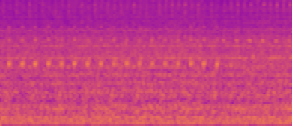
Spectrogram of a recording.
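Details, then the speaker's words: Subaru squeaky clutch: a thin high chirp pulses quickly over a steady idle, coming from the throw-out bearing. The fix is adjusting the slave cylinder forward on the clutch fork. "so the first thing you have to know is that this sound comes from your throw out bearing"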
